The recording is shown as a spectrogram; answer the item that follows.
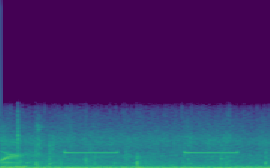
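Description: A Honda car's dashboard warning chime: a steady high beep about half a second long, sounding twice, once a second, over the low rumble of the moving car.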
